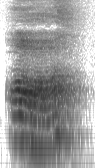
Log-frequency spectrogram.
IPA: ɔ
